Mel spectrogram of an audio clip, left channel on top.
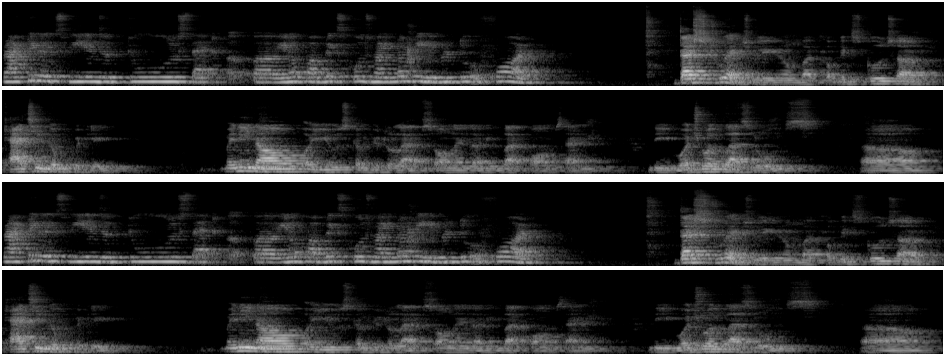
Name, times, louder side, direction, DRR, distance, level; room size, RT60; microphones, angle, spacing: voice 1, 0.0-5.3, left 2 dB, 45° left, -9 dB, 1.2 m, -27 dB
voice 2, 6.8-10.5 11.6-15.3 15.9-17.5 18.0-18.5, left 1 dB, 80° left, -1 dB, 1.0 m, -28 dB
4.4 x 3.9 x 2.7 m, 0.90 s
head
